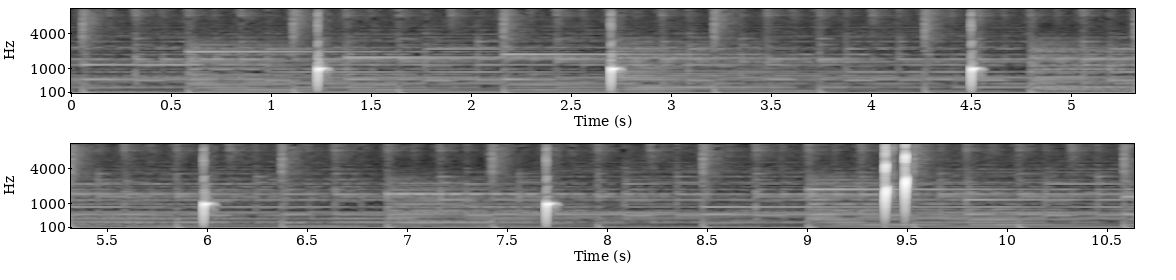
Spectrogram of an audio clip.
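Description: Background thinking-time music with steady held notes, punctuated by a plop sound about every second and a half, five times, then two quick sharp clicks near the end.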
